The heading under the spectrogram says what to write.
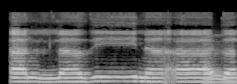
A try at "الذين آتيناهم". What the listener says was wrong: Alladzi. Lebih tipis. Alladzina. Tipis tai. Lebih tipis tai. Tai. Alladzina. Alladzina ataina.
